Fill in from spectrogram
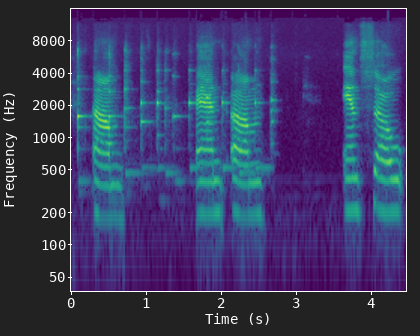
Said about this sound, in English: I'm sorry, my phone is gone off and I don't know why.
